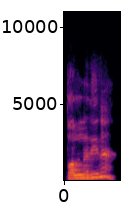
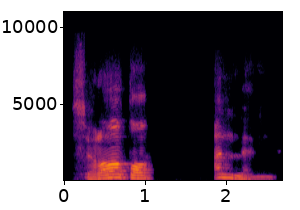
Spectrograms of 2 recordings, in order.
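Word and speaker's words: صِرَاطَ الَّذِينَ: হ্যাঁ, তো এই যে জিনিসগুলো যদি জিজ্ঞেস করি নাকি যে সিরাত আল্লাযিনা কয়টা শব্দ, বলবো যে সিরা একটা শব্দ, তল্লাযিনা এটা তল্লাযিনা না, সিরাত আল্লাযিনা।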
